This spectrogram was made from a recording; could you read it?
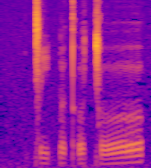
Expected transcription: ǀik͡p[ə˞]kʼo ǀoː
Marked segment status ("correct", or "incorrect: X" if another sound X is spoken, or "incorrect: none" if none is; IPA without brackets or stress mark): incorrect: ɤ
